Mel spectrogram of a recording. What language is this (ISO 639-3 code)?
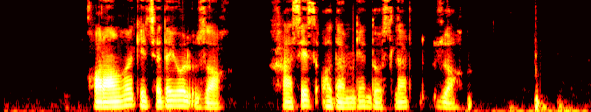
uzb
